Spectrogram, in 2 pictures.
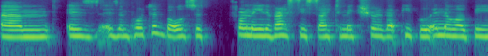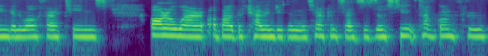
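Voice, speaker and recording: Somewhat breathy and fairly high, a woman's voice has a dark, mellow tone and moves at a fairly quick pace in a monotone, flat intonation. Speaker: workshop presenter. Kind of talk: online workshop presentation. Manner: fast; hesitant, many fillers.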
